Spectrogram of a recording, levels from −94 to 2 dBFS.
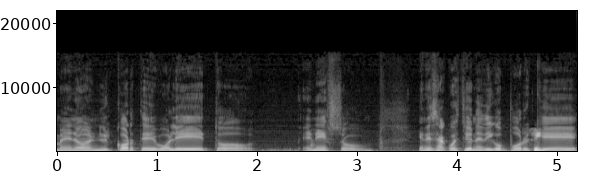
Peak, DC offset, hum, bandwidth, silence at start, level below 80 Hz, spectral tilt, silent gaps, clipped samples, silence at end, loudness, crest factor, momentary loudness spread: -6 dBFS; under 0.1%; none; 15 kHz; 0 s; -46 dBFS; -6.5 dB/octave; none; under 0.1%; 0 s; -26 LUFS; 20 dB; 14 LU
